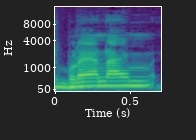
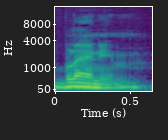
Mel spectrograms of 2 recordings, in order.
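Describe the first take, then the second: First: The name is pronounced with German sounds. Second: The name is pronounced with English sounds. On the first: "que nós pronunciamos a, a alemã" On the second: "em inglês ... é dito"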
